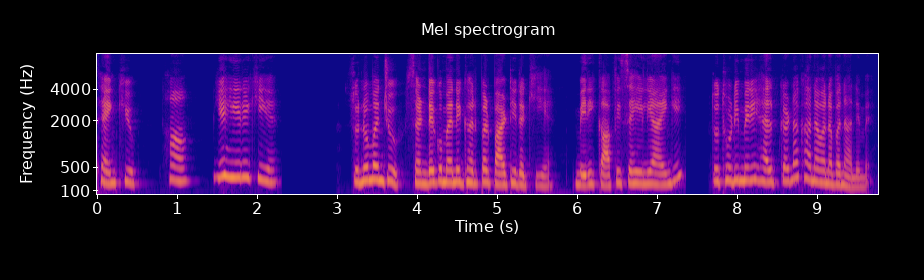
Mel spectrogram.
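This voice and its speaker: Woman playing a brisk, proud lady employer. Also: a little high, natural voice. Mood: brisk, casual.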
